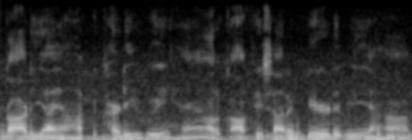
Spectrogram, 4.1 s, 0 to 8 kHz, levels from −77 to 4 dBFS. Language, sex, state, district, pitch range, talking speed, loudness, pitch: Hindi, male, Uttar Pradesh, Budaun, 120-130 Hz, 190 wpm, -19 LUFS, 125 Hz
